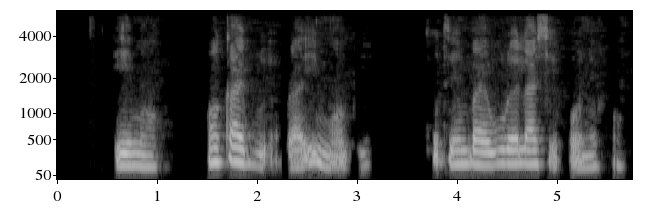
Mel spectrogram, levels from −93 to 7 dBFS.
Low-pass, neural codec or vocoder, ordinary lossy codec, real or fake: 5.4 kHz; none; none; real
